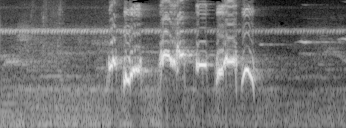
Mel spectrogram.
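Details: Red-whiskered bulbul singing in the morning in the long double-twisted voice style: one quick phrase of about six clear, warbled whistles, under a second, over a steady high electronic whine.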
